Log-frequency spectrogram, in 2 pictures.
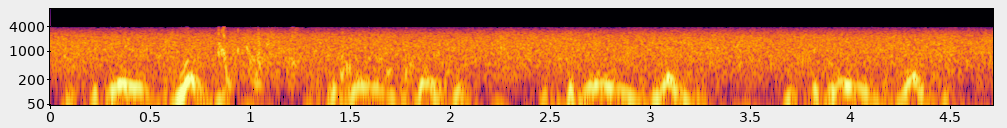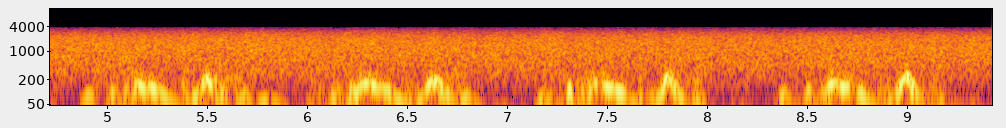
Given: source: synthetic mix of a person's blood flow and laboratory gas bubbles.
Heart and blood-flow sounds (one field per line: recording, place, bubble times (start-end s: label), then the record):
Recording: Doppler ultrasound of blood flow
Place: precordium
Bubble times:
0.80-1.11 s: bubbles
1.17-1.27 s: bubbles
1.43-1.89 s: bubbles
From the record:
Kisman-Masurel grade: 212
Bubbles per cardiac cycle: several, 3 to 8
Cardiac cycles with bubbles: 1 to 10%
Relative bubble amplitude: moderate (0.250 to 0.450)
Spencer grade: 1 (occasional bubble signal discernible with the cardiac motion signal, with majority of cardiac periods free of bubbles)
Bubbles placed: anywhere in the cardiac cycle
